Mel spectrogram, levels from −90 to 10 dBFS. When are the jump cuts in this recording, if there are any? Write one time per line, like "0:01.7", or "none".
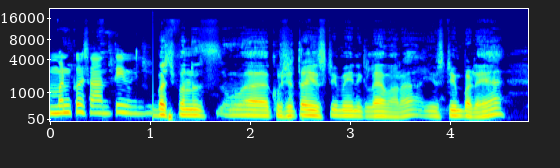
0:01.0

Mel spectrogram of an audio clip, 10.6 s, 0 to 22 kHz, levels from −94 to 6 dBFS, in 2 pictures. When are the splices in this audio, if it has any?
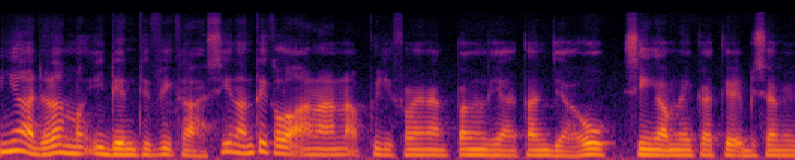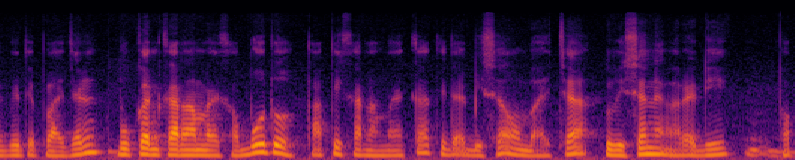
0:04.1
0:06.0
0:09.2

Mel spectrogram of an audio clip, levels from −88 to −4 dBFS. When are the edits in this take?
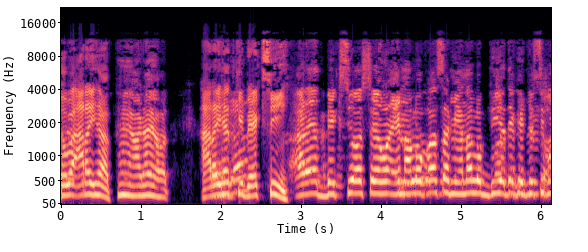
none

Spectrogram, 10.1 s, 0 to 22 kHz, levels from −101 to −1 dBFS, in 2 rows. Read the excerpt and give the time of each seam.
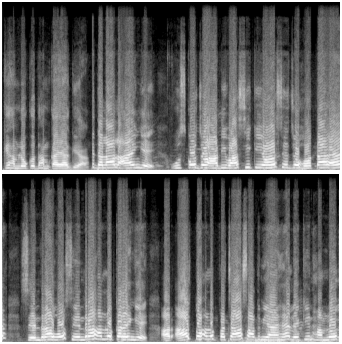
0:01.4

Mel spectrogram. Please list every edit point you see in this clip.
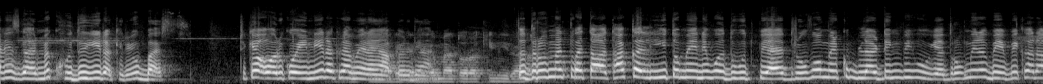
0:05.7

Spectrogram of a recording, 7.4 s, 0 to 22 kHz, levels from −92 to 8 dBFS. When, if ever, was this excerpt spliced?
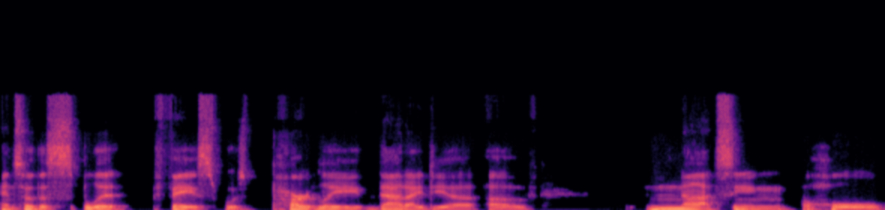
none

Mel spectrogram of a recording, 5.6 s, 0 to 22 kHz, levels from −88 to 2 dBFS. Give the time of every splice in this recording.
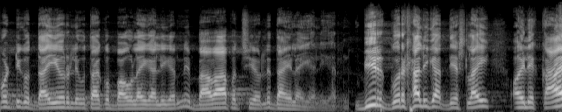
0:03.5

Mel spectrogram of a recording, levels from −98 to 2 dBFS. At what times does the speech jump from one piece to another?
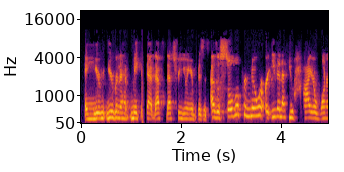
none

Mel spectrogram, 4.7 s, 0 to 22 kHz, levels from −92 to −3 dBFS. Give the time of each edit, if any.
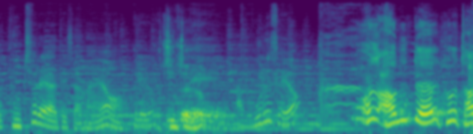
none

